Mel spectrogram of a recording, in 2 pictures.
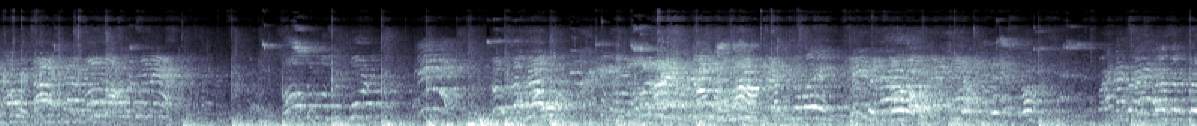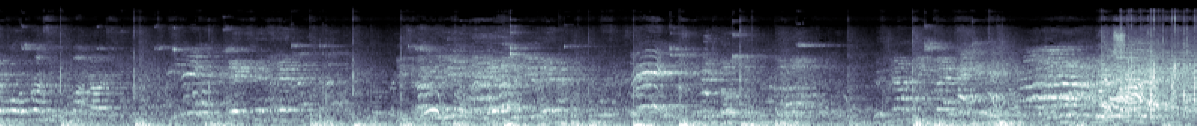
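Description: A basketball dribbled and bounced on a hardwood gym floor, with many voices calling out from the bleachers and court, all echoing in a large gymnasium.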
